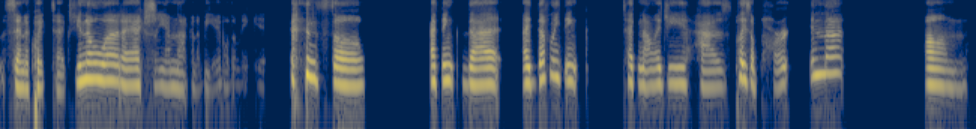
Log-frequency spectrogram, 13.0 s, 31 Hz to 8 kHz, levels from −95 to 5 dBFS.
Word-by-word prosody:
send 195 -3 -1
a - - -7
quick 185 +1 -5
text, 165 +6 -18
"You 240 - +5
know 265 +1 +6
what? 250 -2 +3
I 205 -1 -1
actually 205 -1 -6
am 190 0 -12
not 180 -1 -14
gonna 180 -4 -29
be 175 -2 -26
able 195 -3 -30
to - - -35
make 220 0 -40
it." - - -6
And 285 -6 +9
so, 205 -4 +2 0.9
I 240 - +5
think 245 +1 +1
that 215 -1 +2 0.3
I 225 0 +6
definitely 280 +6 0
think 245 -4 -4 0.6
technology 215 0 -5
has 190 +1 -10
plays 260 -5 +4
a 210 - -2 0.2
part 205 +4 -7 0.3
in 320 +3 +2
that? 345 0 -2 1.1
Um 200 -3 -1
215 Hz, 150 wpm, -23 LUFS, 195-245 Hz, 1.1 s, And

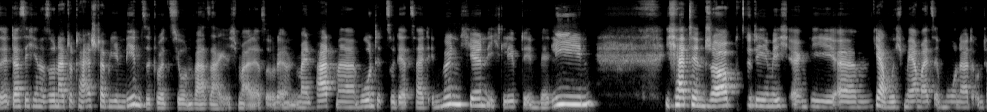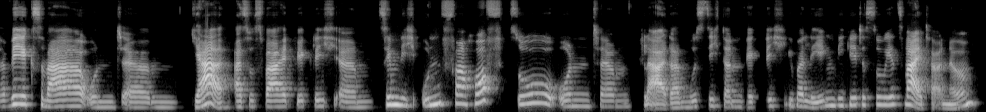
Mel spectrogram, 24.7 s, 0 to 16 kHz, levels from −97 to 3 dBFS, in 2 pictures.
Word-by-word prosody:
dass 195 0 +1
ich 205 0 -8
in 190 -2 -8
so 190 - -5
'ner 185 -1 +2
total 190 +1 -5
stabilen 190 -3 -3
Lebenssituation 150 - -4
war, 140 0 -2
sage 135 - -5
ich - - -14
mal. - - -4
Also, - - -9
de - - -6
mein 165 - -5
Partner 185 -3 +1
wohnte 200 0 -5
zu 175 - -8
der 80 - -5
Zeit 160 - -5
in 175 +4 -14
München, 255 -2 +2
ich - - -12
lebte 185 0 -8
in 165 - -10
Berlin, 265 +3 +4 0.8
ich 240 -1 +2
hatte 240 0 +8
'n 220 - -1
Job, 210 +2 +6 0.2
zu 230 - -4
dem 205 -2 -4
ich 210 +2 -3
irgendwie 185 -1 -4
ähm, 175 0 -2
ja, 220 -6 +3
wo 170 - -5
ich 175 0 -9
mehrmals 180 -1 -2
im 175 - -11
Monat 175 -1 -7
unterwegs 265 +11 +3
war. 200 +2 +4
Und, 175 0 -9
ähm, 170 0 -7 0.2
ja, 185 - +8
also 185 +1 -2
es 190 - -9
war 190 0 +6
halt 190 0 -2
wirklich, 190 +2 -7
ähm, 175 -1 -6
ziemlich 245 +1 +1
unverhofft 285 - 0
so 295 +2 -3
und, 200 0 -9
ähm, 190 0 -8
klar, 135 0 +5
da 160 +1 -2
musste 190 +5 -8
ich 215 0 -13
dann 180 -1 -7
wirklich 190 +5 -10
überlegen, 200 +1 -5
wie 230 -1 -7
geht 240 +1 -5
es 245 +1 -6
so 250 -1 -4
jetzt 255 +1 -4
weiter, 255 +2 +6
ne? 270 +3 -3
195 Hz, 175 wpm, -25 LUFS, 175-230 Hz, 0.8 s, hatte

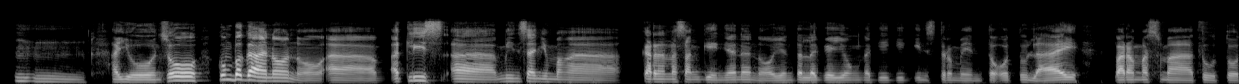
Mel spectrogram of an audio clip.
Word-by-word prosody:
Mm, 130 -8 -11 0.2
ayon. 110 -2 0
So, 180 +6 +6 0.2
kumbaga 220 -5 +7
ano 155 -1 +3
'no, 95 -8 -5
ah, 95 -3 -1 0.2
at - - -1
least, 180 0 +2
ah, 120 -4 +2
minsan 140 +2 -1
yung 125 -2 -7
mga 110 -2 -4 0.6
karanasang 120 -2 -1
ganiyan 110 0 -4
ano, 95 -4 -5
yun 100 +1 -7
talaga 105 +1 -3
yung 105 0 -6
nagiging 100 -1 -12
instrumento 95 -3 -9
o - - -5
tulay 105 +2 0 0.3
para 110 +1 +2
mas 110 0 -5
matuto 100 -1 -5
110 Hz, 125 wpm, -23 LUFS, 100-130 Hz, 0.6 s, kumbaga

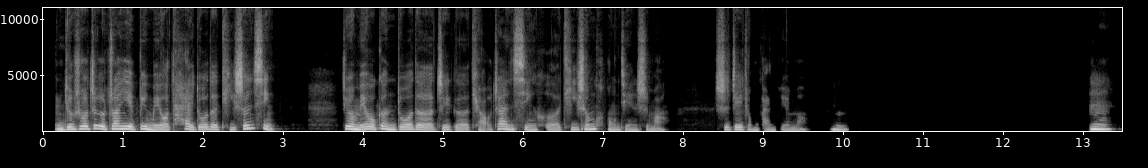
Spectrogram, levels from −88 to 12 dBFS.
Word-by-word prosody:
你 195 -1 +3
就 205 +2 +3
说 235 +3 +3
这 270 +4 0
个 240 -3 +6
专 235 +2 +4
业 225 -2 +7
并 215 +3 +3
没 180 -2 +1
有 180 -2 +1
太 200 +5 -3
多 200 +2 0
的 195 -2 +1
提 175 -2 -10
升 260 - +3
性， 295 -6 -1 0.8
就 235 -1 +5
没 200 -3 +6
有 210 +2 +3
更 205 -3 +1
多 200 +1 +1
的 175 -6 0
这 175 +3 -4
个 155 -2 -6
挑 - - -11
战 225 -4 -1
性 180 -3 -3
和 155 -3 -8
提 160 0 -8
升 205 +4 +1
空 180 -8 -8
间 145 -1 -10
是 145 - -6
吗？ 135 +1 -13 0.6
是 185 - -4
这 190 +1 -1
种 150 -4 -10
感 145 -1 -13
觉 145 -1 -15
吗？ 150 +4 -14 0.3
嗯。 165 -2 -5 3.0
嗯。 205 -2 +4
190 Hz, 185 characters per minute, -18 LUFS, 160-210 Hz, 3.0 s, 业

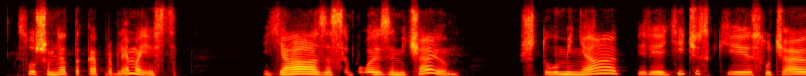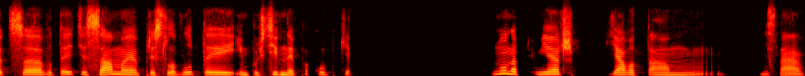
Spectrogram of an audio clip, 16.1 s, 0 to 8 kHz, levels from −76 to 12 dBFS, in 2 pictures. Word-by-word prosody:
Слушай, 250 -1 +6
у - - 0
меня 235 +3 0
такая 240 - -4
проблема - - 0
есть. - - -3 0.8
Я 235 +2 +5
за 220 0 0
собой 220 +1 +1
замечаю, 220 - +2 0.6
что 225 - -2
у 235 - 0
меня 245 +8 +2 0.2
периодически 230 - -1
случаются 215 - +1
вот 205 - -12
эти 235 -2 -4
самые 225 +1 +1
пресловутые 215 0 -2
импульсивные 205 0 -3
покупки. 215 +1 -14 1.4
Ну, 295 +4 -3
например, 240 -3 -2 0.4
я, 215 -4 -1
вот, 210 0 -6
там, 195 0 -7
м, - - -16 0.5
не 225 - -16
знаю, 225 - -6
225 Hz, 110 wpm, -22 LUFS, 210-240 Hz, 1.4 s, Слушай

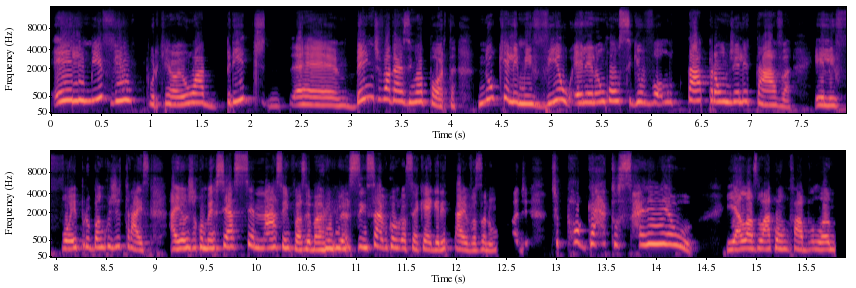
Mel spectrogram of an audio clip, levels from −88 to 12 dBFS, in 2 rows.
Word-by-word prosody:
ele 365 +3 +5
me 385 +6 +2
viu, 370 -2 +2
porque 260 +1 -5
oi 240 0 0
eu 280 +5 +1
abri 300 - -1
ti 315 -9 -14 0.2
eh, 235 -2 +1
bem 220 - -2
devagarzinho 365 -7 0
a - - +2
porta. 225 -9 -3 0.2
No 400 +11 -1
que 435 +1 -6
ele 320 -4 +3
me 270 -1 +4
viu, 320 +9 0
ele 290 +2 +1
não 320 +2 0
conseguiu 335 -3 -1
voltar 315 +5 0
para 355 -2 -1
onde 325 -1 +2
ele 330 +1 0
estava, 230 - 0 0.2
ele 225 -1 -1
foi 245 +3 -1
para 290 - -5
o - - -6
banco 280 +1 0
de 295 +1 -2
trás. 225 -9 -1 0.2
Aí 230 +1 +3
eu 255 - +4
já 260 - -2
comecei 260 +1 +2
a - - +5
acenar, 285 -3 +1
sem 270 -1 0
fazer 230 -2 +1
barulho, 240 +3 +3
assim, 270 +1 0
sabe 270 0 +1
quando 280 -2 -1
você 245 -2 -2
quer 225 -1 +1
gritar 230 +2 0
e - - -1
você 200 +2 -4
não 190 0 -4
pode? - - -12 0.2
Tipo: 440 +1 -3
"O - - -8
gato 385 -1 -2
saiu!" 360 - +2 0.3
e 220 - 0
elas 240 +2 +4
lá 235 -1 +3
confabulando 225 -2 -1
275 Hz, 225 wpm, -22 LUFS, 235-340 Hz, 0.3 s, ele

